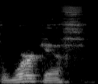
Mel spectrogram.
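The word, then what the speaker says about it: worketh: So workketh is pronounced workketh. That's not a common one. It's like earth.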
